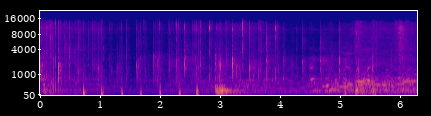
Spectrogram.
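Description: A small audience clapping: scattered sharp hand claps, about three a second, that die away after about three seconds, with voices talking.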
